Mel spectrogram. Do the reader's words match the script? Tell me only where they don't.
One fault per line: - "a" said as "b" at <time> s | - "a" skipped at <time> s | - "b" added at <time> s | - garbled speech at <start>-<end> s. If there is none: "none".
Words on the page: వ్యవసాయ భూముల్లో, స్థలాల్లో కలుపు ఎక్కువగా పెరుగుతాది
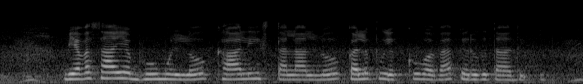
- "ఖాళీ" added at 2.2 s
